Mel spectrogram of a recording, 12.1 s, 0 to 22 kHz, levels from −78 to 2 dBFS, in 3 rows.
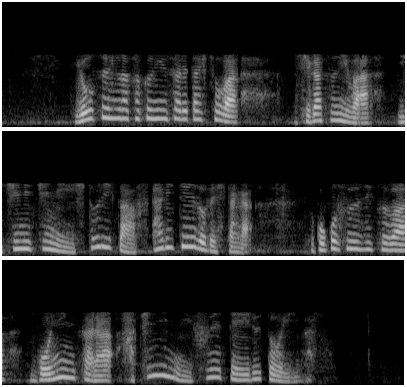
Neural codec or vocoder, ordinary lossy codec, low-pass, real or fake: vocoder, 22.05 kHz, 80 mel bands, HiFi-GAN; AAC, 16 kbps; 7.2 kHz; fake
